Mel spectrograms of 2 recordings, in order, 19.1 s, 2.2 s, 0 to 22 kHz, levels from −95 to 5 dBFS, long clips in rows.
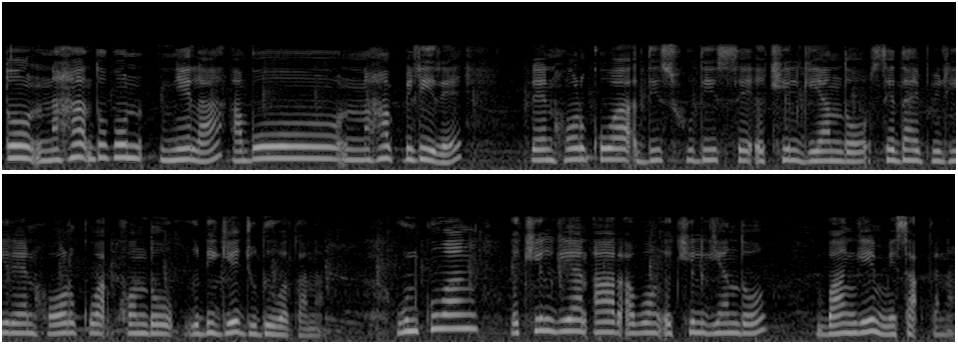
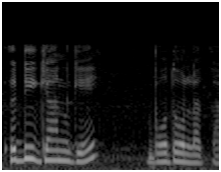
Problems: background sounds at intervals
